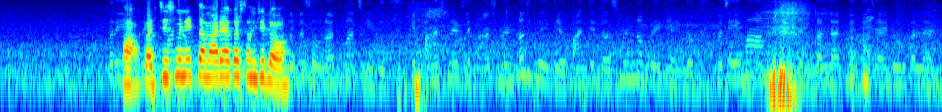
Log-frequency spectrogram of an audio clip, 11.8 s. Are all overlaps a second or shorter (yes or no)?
no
